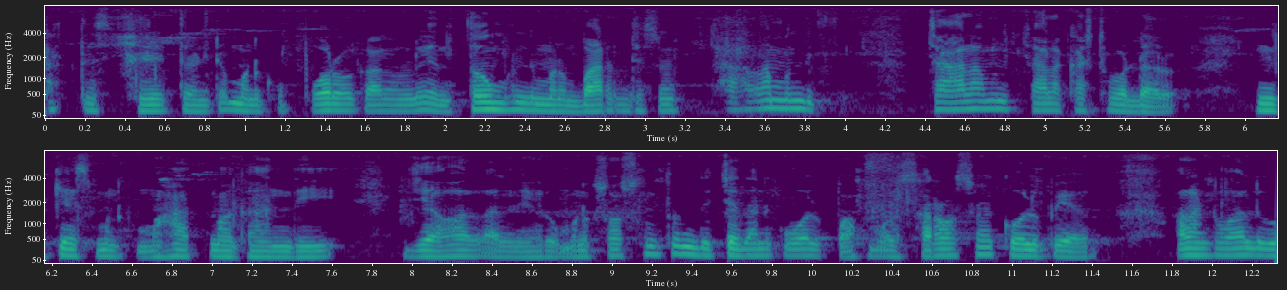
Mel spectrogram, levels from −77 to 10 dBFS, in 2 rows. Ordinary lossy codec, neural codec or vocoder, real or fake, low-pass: none; none; real; none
